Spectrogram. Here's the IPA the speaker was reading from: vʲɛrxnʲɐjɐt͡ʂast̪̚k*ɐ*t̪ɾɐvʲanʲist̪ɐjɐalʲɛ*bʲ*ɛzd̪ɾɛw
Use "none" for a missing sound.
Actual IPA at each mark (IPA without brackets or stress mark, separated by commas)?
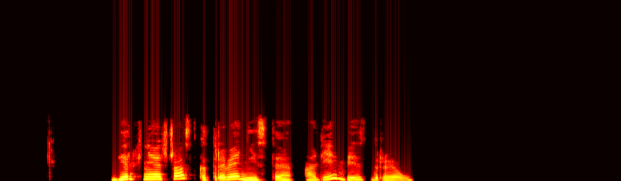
ɐ, bʲ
